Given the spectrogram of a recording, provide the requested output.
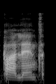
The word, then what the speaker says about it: parlent: Ils parlent and elles parlent take ent, which is silent.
